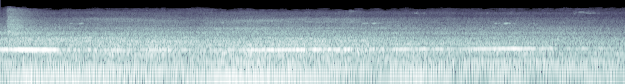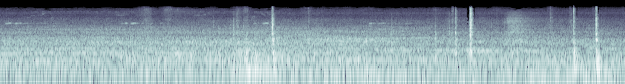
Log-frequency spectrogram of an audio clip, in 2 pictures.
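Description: A motor vehicle running close by, heard from inside a parked car: a steady hum over a low rumble that fades about six seconds in. Near the end come a few sharp clicks.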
